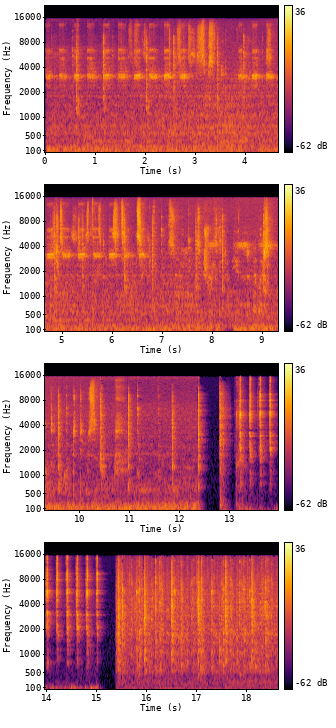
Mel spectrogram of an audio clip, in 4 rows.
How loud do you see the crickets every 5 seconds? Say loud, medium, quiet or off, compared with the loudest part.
loud, loud, off, off.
